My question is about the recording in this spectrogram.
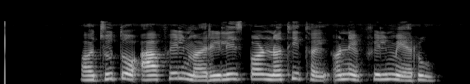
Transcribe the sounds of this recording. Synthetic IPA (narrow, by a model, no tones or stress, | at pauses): ɦəd͡ʒut̪oʔafilmɾilid͡ʒpəɳnət̪ʰit̪ʰəjʔənefʰilmeɾu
